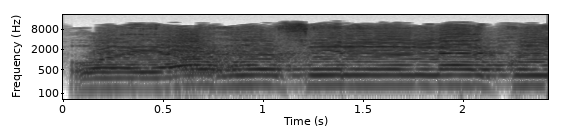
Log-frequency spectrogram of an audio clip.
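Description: A man's voice chanting a long, melodic, held line in the sung style of a Bangla waz sermon, starting fresh after a breath. There is a brief break about a second in, and the pitch wavers toward the end.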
